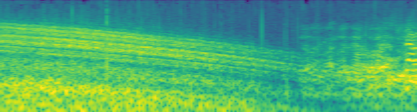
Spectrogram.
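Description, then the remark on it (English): Six spaceships coming in to land on the lawn around the Washington Monument in Washington, D.C.: a loud, heavy engine roar with a whining tone that slowly drops in pitch, continuous for a few seconds as it settles. “And on the lawn surrounding the Washington Monument in the capital city of the United States, the robot plane accompanies six magnificent ships to a soft landing.”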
